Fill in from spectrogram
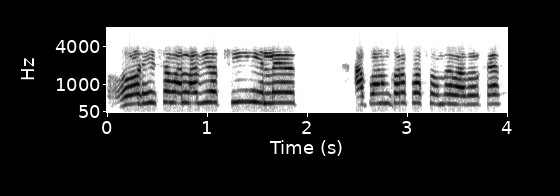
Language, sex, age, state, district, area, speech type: Odia, female, 45-60, Odisha, Angul, rural, conversation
